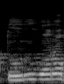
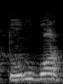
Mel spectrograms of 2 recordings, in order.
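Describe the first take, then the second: The two takes are said the same way.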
